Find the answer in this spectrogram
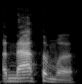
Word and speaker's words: Anathema: The way you pronounce it is Anathema.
